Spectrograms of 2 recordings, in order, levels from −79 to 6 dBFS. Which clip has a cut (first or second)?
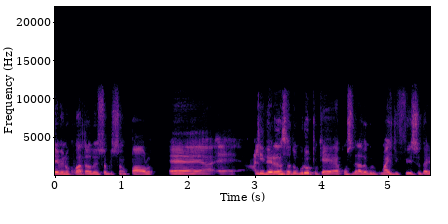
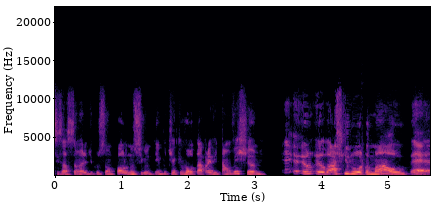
second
